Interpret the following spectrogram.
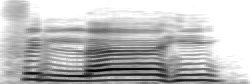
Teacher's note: if the vowel coming before the word Allah is a kasra, the word Allah must be pronounced with a flat sound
